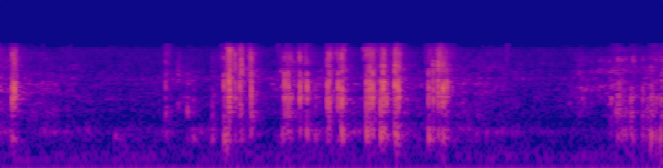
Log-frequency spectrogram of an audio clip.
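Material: Plastic.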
